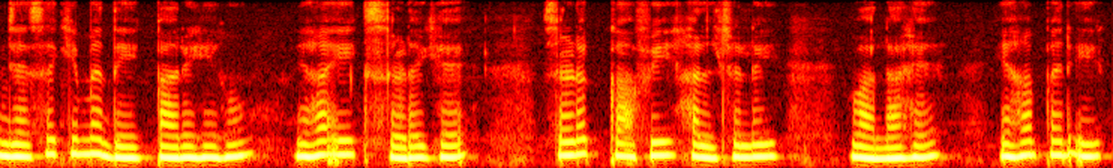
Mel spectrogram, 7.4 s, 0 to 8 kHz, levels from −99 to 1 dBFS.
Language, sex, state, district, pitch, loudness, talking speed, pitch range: Hindi, female, Chhattisgarh, Korba, 215 Hz, -12 LUFS, 160 wpm, 200-235 Hz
